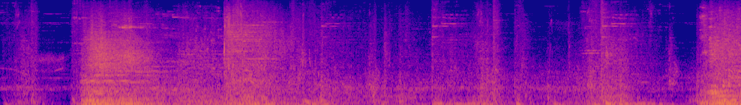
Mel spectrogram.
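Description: Game combat sounds thud and clash.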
